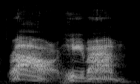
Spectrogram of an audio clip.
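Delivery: high roaring cartoon beast; Battle Cat impression. Owner voicing his toy tiger greeting He-Man, Battle Cat impression. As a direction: growl it out loud, then rise into a playful high voice. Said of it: "That's my very good Battle Cat impression".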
